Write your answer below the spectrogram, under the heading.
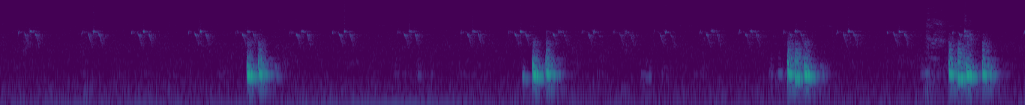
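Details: Frogs croaking under a bridge: low, grating croaks in short bursts roughly every four seconds, each under a second, over a quick, even series of high chirping clicks repeated several times a second.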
